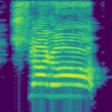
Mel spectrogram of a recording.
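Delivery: loud high yell of shut up; angry shout. Real, not acted. Fed up with players, shouting shut up. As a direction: blow up at them. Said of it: "ranting at jersey burners".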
